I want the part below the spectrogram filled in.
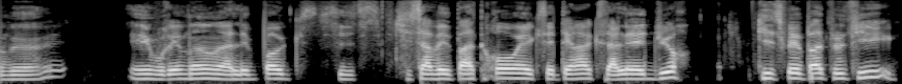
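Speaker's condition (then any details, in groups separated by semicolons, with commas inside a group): Dystonia; speech disorder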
